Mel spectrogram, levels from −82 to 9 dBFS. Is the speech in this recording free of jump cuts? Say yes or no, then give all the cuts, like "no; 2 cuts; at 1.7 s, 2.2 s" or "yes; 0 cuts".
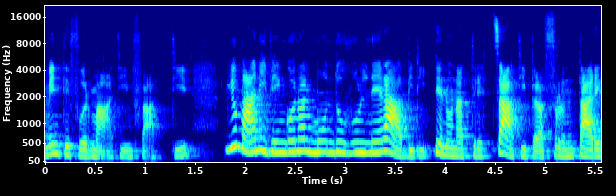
no; 1 cut; at 3.9 s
